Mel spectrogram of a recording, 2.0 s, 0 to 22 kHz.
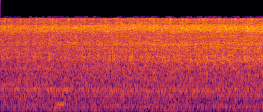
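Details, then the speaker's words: Car at idle after replacing the bad alternator with a used unit; charging restored to 14–14.6 volts; steady even idle, smooth hum, no rattle or whine, previous noise gone — normal idle. "right there that's a done deal man noise is gone we got our 14 volts back the battery's charging up now so we're good to go"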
